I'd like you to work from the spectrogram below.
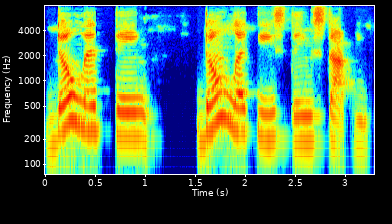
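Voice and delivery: ordinary talk, nothing marked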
